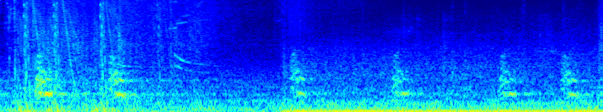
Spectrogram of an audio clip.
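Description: A dog in the Guardians of the Galaxy video game barks in a series of short, evenly spaced yaps over a low rumbling game soundtrack, close and fairly loud.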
